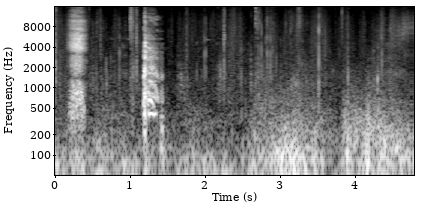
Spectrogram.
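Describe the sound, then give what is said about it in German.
Two short, harsh coughs burst out in quick succession, followed by a low, rumbling background noise. “Ich kann halt nichts für meinen Husten.”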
